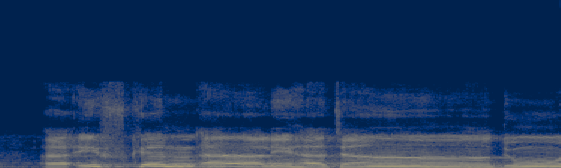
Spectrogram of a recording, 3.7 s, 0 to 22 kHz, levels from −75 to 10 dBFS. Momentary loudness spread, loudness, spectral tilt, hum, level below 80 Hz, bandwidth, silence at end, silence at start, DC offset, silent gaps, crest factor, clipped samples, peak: 4 LU; -22 LUFS; -5.5 dB/octave; none; -60 dBFS; 11.5 kHz; 0 s; 0.1 s; under 0.1%; none; 10 dB; under 0.1%; -12 dBFS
